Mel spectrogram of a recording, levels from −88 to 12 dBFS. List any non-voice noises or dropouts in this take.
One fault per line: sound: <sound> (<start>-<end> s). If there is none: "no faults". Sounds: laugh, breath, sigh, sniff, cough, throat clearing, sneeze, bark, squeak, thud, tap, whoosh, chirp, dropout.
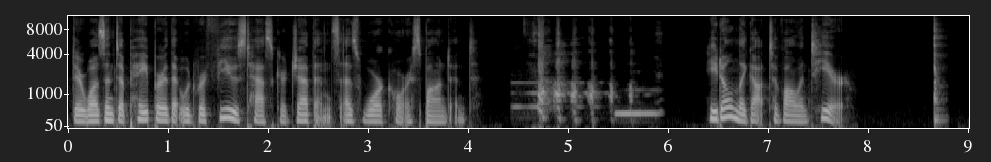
sound: laugh (4.4-6.0 s)
sound: tap (8.7-8.8 s)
